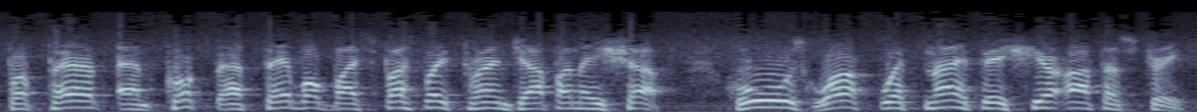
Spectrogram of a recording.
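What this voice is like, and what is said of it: Bad put-on Japanese accent. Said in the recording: “do in Japanese accent. That's terrible.”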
